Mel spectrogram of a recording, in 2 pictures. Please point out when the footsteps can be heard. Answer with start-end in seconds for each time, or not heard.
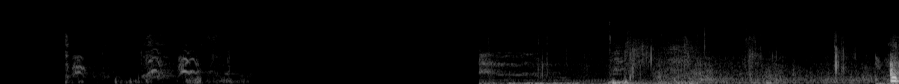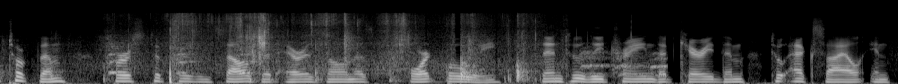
6.0-14.7.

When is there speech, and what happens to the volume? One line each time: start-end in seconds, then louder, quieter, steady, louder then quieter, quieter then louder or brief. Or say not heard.
8.8-17.9 steady.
